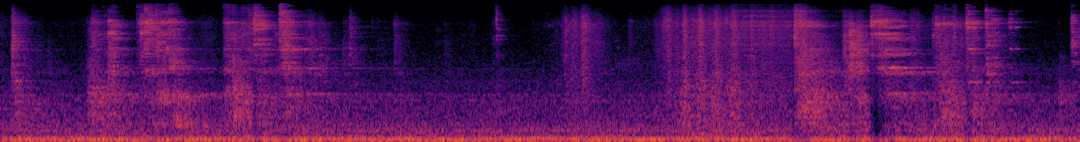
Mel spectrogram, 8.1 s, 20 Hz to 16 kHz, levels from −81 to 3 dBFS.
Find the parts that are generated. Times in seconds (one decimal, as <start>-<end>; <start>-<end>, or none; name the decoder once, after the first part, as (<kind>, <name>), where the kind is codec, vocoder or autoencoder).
5.5-6.8 (autoencoder, DAC-VAE)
